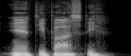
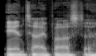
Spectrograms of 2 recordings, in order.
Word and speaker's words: antipasti: Yeah, like antipasti. – Antipasta. – Antipasta. – I'll never forgive you for that. – Somebody we were talking to, he actually thought that was the pronunciation, antipasta.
